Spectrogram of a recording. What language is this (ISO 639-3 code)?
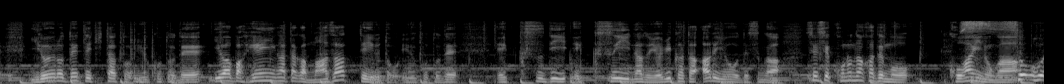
jpn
